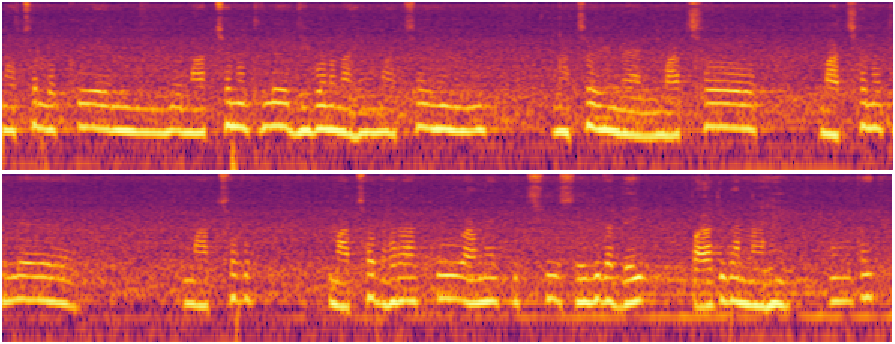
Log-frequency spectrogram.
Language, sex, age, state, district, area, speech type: Odia, male, 18-30, Odisha, Koraput, urban, spontaneous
